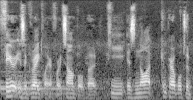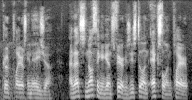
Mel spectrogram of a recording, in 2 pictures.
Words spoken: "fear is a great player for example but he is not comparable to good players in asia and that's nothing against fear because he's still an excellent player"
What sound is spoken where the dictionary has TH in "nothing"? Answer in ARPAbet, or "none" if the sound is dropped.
TH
